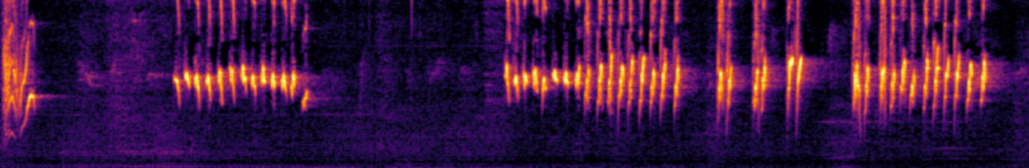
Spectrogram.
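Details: Van Hasselt's sunbird singing high, thin rapid trills of ticking notes in bursts of about a second, interspersed with sharp single chips and short trilled phrases.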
